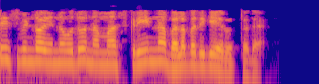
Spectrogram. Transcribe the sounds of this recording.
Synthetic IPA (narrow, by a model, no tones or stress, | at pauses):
ʈisʋiɳɖoːenːuʋud̪unɐmːɐskɾiːnnɐbɐlɐbɐd̪iɡe̞iɾut̪ːɐd̪e̞̰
